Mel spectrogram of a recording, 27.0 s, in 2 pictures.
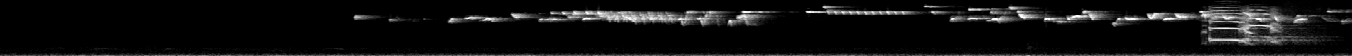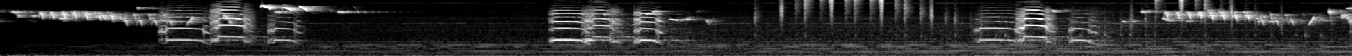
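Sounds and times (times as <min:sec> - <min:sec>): songbird chirping and trilling: 0:03.9 - 0:17.4, 0:23.3 - 0:27.0
harsh bird calls: 0:12.0 - 0:16.8.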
